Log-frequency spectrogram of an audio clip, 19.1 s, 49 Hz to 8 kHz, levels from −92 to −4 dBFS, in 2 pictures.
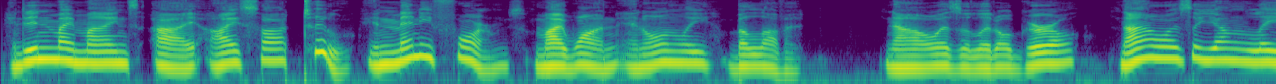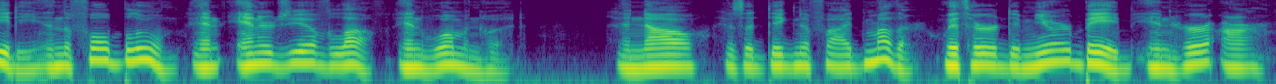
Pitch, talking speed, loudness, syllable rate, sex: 160 Hz, 155 wpm, -19 LUFS, 3.9 syllables/s, male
